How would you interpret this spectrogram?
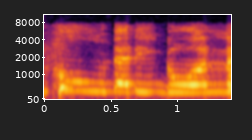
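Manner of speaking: high, whimpering fake labour wail; giving birth, mock. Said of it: "what I'm like when I'm giving birth".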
